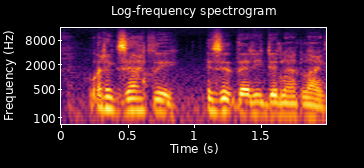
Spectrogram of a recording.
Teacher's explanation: takes these short, shallow breaths between his questions.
